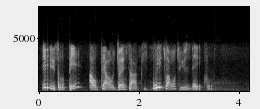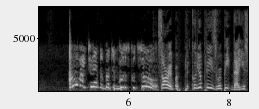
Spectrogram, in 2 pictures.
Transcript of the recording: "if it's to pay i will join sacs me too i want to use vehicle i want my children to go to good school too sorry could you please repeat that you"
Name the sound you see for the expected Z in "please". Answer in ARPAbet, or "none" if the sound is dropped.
Z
